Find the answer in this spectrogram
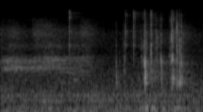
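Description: Computer keyboard clicks: a quick run of several keystrokes over about a second in the second half, the loudest near the middle.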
